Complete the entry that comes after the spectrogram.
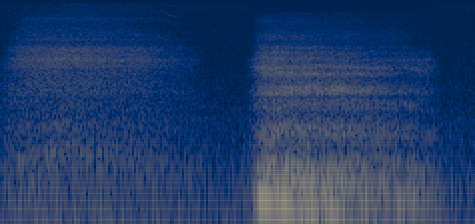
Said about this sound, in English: See if you can find that in some powerful breaths here.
